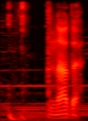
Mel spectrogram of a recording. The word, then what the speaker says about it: Надо: Надо. Надо. Надо. Nada. So first one.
